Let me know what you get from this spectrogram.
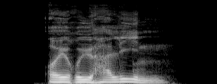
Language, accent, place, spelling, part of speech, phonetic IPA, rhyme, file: German, Germany, Berlin, euryhalin, adjective, [ɔɪ̯ʁyhaˈliːn], -iːn, De-euryhalin.ogg
- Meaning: euryhaline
